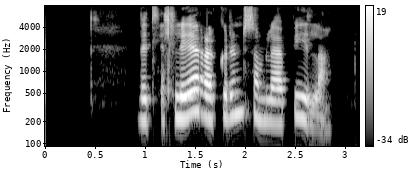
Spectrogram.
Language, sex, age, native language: Icelandic, female, 30-39, Icelandic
